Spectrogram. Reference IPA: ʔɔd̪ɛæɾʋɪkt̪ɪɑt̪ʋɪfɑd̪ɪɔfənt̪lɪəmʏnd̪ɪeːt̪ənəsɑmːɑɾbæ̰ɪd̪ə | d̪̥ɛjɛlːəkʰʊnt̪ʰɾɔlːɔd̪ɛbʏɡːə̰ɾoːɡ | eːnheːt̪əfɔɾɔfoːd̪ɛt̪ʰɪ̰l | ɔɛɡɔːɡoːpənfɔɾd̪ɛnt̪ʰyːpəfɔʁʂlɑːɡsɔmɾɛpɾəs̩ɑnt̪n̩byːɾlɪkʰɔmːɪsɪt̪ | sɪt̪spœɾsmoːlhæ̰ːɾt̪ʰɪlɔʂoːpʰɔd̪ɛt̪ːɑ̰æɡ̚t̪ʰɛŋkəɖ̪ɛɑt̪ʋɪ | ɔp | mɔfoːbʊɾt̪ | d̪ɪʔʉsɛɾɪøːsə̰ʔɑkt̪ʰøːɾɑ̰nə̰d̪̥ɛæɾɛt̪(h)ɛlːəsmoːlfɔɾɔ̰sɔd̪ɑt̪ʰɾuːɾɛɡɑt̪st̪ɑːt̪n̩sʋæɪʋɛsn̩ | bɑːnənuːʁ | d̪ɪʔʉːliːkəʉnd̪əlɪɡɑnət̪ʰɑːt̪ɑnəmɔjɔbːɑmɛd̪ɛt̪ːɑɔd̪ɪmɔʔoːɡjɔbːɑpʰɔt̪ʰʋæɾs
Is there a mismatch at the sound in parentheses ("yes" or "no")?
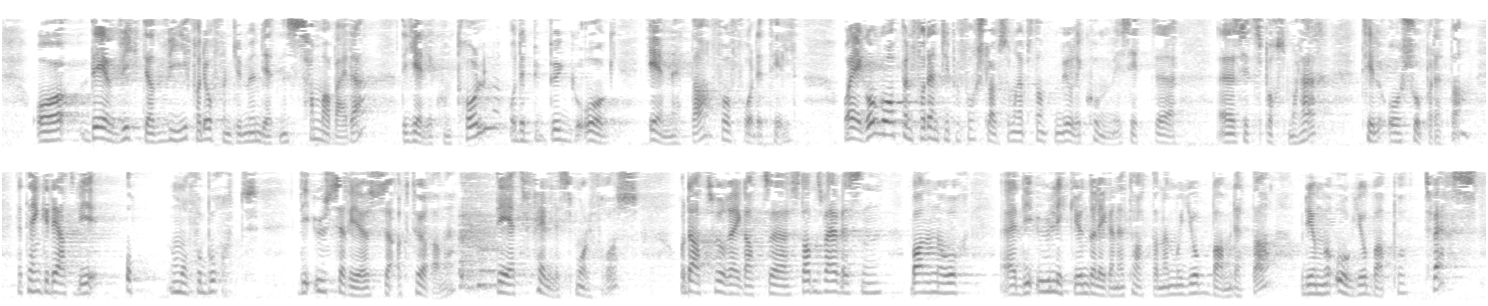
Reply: yes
